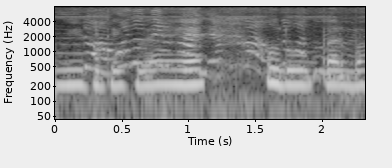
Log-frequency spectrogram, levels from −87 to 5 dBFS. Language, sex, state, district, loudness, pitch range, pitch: Hindi, female, Bihar, Muzaffarpur, -17 LUFS, 210-225 Hz, 215 Hz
